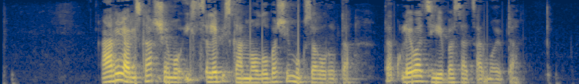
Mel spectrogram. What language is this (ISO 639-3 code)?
kat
